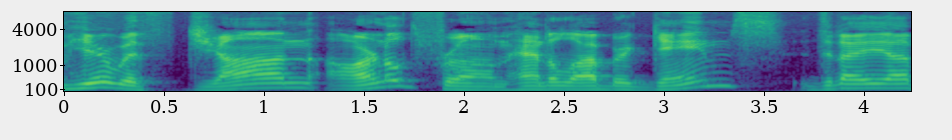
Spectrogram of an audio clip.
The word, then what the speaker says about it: Handelabra: with John Arnold from handle our burg games did I pronounce that right yep and glabra games like candelabra yes exactly just like candelabra Jeremy's last name is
